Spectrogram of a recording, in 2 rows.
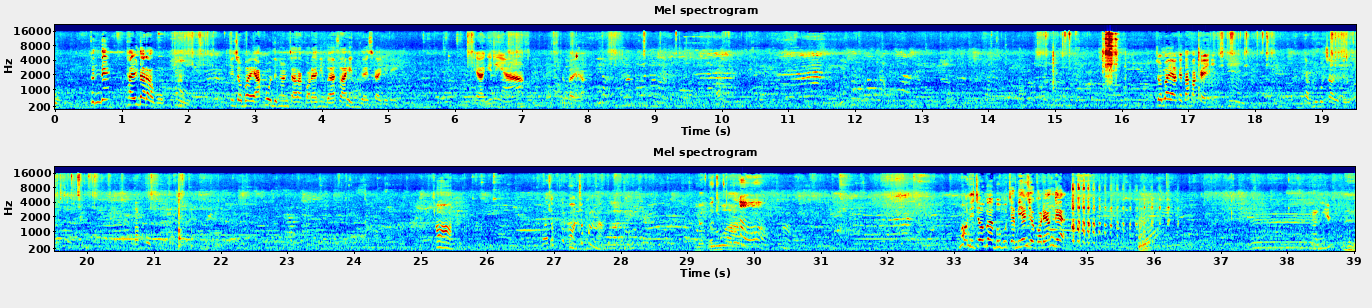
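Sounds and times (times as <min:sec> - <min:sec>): restaurant chatter: 0:00.0 - 0:39.0
steady background noise: 0:00.0 - 0:39.0
woman humming: 0:37.4 - 0:38.5.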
